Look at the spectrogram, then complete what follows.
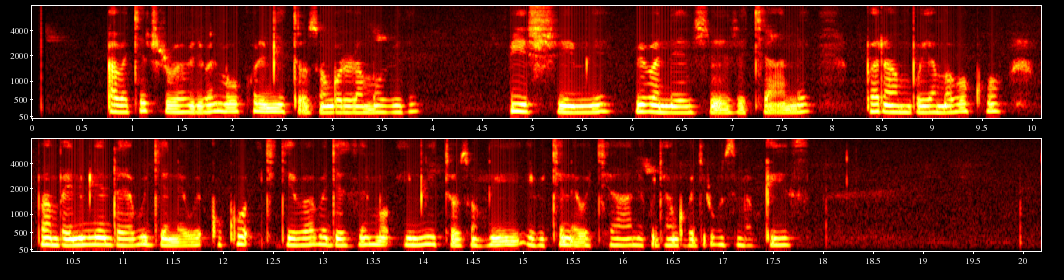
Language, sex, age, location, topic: Kinyarwanda, female, 36-49, Kigali, health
